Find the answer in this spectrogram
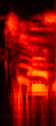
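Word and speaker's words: Tschüss: Choose. Yeah. Exactly. Very good. So you will say it as choose. Choose. And you know, you can say it with little style. You don't have to say choose.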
